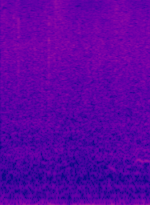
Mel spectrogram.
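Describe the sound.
Steady rain falls outdoors in a park in a continuous, dense hiss that holds an even level throughout, with faint voices murmuring underneath.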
